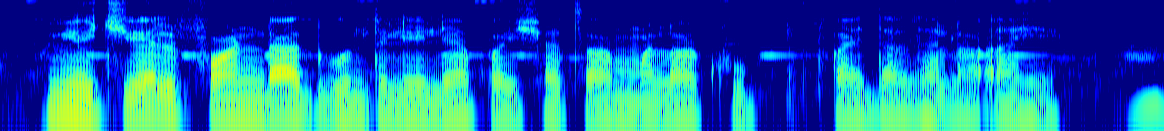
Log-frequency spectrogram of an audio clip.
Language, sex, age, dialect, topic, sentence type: Marathi, male, 18-24, Varhadi, banking, statement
